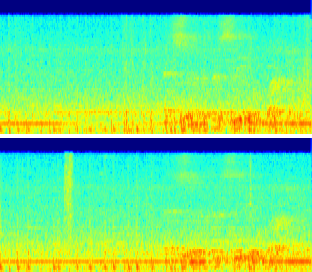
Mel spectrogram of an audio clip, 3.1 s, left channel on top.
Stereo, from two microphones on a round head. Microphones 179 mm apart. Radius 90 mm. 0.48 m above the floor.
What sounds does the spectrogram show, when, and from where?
1.6 s a man speaking: 65° left (ahead or behind), 8 m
